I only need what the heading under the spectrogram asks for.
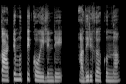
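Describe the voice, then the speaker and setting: A woman narrating a literary short story in a measured, deliberate reading voice. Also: lowish voice, dry recording, clean studio sound.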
